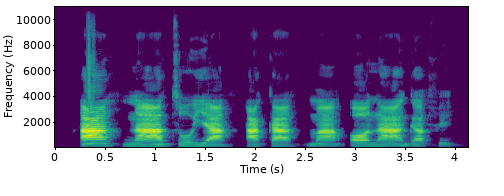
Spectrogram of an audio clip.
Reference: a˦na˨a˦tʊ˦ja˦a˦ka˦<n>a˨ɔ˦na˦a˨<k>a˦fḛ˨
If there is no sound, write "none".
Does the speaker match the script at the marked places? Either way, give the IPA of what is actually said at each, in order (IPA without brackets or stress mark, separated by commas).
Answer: m, ɡ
